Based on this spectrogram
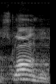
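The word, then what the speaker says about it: السلام عليكم: না হয় আসসালামু আলাইকুম সালাম দেওয়ার সময় যে সরায়ার আই যে আ উচ্চারণটা এটা যেন ঠিক থাকে আ এরপরে হইলো সিন আসসালামু আসসালামুটা উচ্চারণটা যদি ঠিক রাখতে পারেন একটা নেই পুরাটা ঠিক হয়ে যায় আসসালামু আলাইকুম এতটুকু বললেও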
